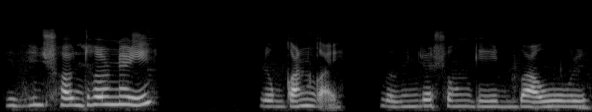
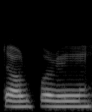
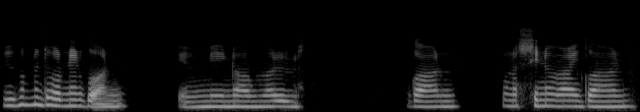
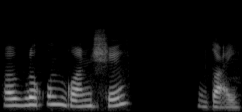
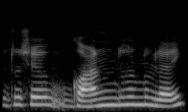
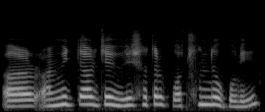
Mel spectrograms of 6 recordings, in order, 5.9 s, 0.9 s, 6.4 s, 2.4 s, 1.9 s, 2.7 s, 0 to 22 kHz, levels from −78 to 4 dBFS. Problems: none marked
